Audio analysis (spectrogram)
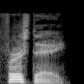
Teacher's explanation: in the phrase first day the final t become very weak before the d sound. The phrase may sound like first day.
